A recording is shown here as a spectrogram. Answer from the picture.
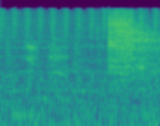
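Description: Film soundtrack of an aircraft's propeller engines running with a fast, even chopping pulse, with short grunts from men fighting. A loud rush of noise comes in near the end.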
